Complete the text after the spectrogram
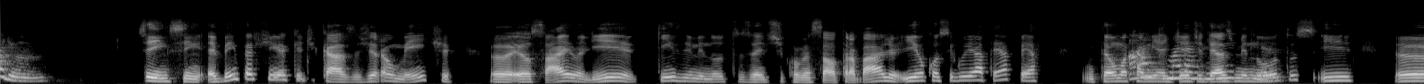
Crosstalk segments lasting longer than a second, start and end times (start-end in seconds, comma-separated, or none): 11.3-12.9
